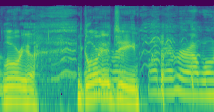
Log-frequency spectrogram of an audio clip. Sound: laughs

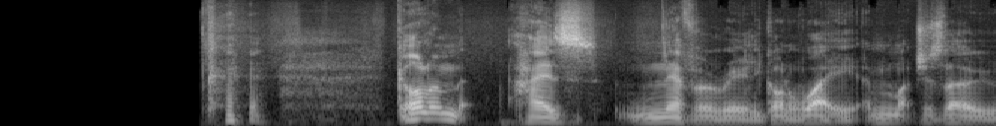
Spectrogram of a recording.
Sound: laughs

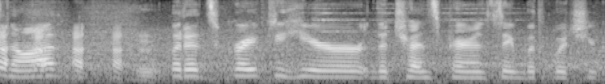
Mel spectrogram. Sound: laughs

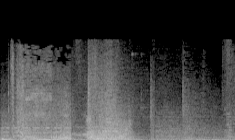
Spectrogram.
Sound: crash

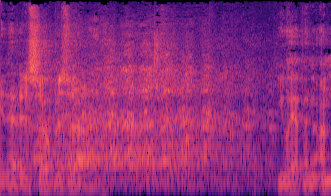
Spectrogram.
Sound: audience laughing

